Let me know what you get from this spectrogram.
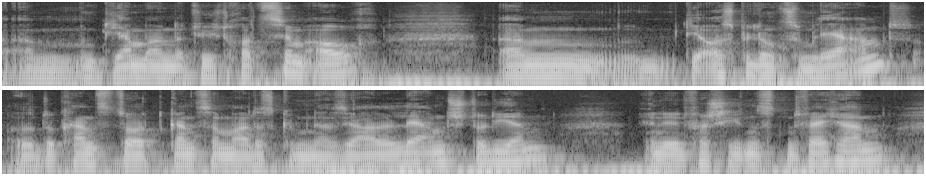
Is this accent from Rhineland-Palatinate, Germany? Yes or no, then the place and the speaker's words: no; Einbeck, Lower Saxony, Germany; born there; ich bin 42 Jahre alt, äh, verheiratet, zwei Kinder, gebürtig aus Einbeck, ähm, habe in Göttingen studiert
